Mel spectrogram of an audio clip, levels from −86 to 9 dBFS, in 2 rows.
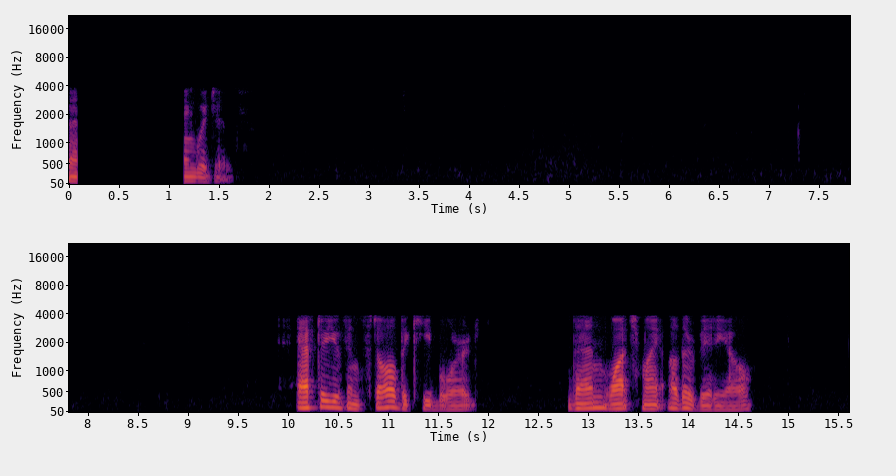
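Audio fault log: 0.09–1.16 s, audio dropout to silence: about 1.07 s of silence with no room tone, likely from a lost input while recording continued.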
